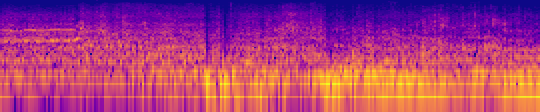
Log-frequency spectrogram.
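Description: A rally car's exhaust pops and crackles between gear changes.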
